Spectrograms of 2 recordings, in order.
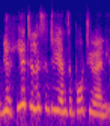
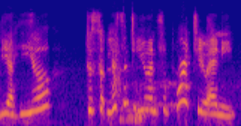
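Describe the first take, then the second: First: It is said fast and rushed. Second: It is said slowly and gently.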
